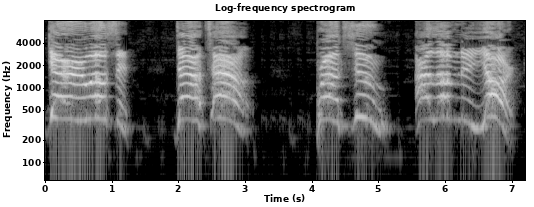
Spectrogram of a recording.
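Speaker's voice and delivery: losing it over the big pull; excited shouting. Real, not acted. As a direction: scream every name like a fan.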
